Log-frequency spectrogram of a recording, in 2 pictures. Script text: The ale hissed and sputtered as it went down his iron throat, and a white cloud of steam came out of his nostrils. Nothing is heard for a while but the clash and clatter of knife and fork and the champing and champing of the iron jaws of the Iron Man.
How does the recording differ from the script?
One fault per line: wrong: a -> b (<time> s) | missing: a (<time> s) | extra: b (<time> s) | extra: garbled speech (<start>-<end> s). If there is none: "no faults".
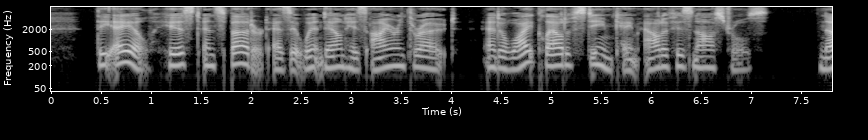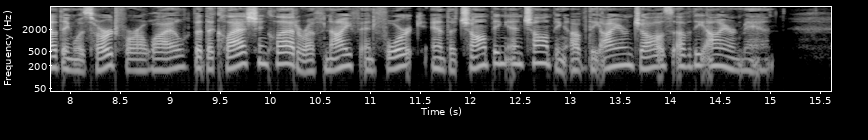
wrong: is -> was (8.0 s)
